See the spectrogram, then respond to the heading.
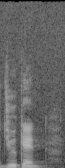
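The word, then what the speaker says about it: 受験: Âm ghép đọc là dư, không có trường âm. Ví dụ trong từ dư kèn là thụ nghiệm, là dự thi, nó bằng cái từ shikeo ukeru.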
